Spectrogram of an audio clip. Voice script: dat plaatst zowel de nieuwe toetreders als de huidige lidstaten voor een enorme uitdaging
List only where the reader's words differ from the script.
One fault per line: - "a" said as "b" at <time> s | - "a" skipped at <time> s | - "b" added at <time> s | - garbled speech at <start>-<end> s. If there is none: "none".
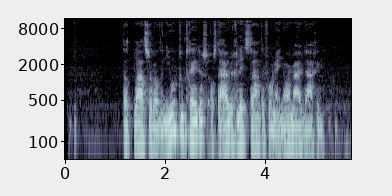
none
